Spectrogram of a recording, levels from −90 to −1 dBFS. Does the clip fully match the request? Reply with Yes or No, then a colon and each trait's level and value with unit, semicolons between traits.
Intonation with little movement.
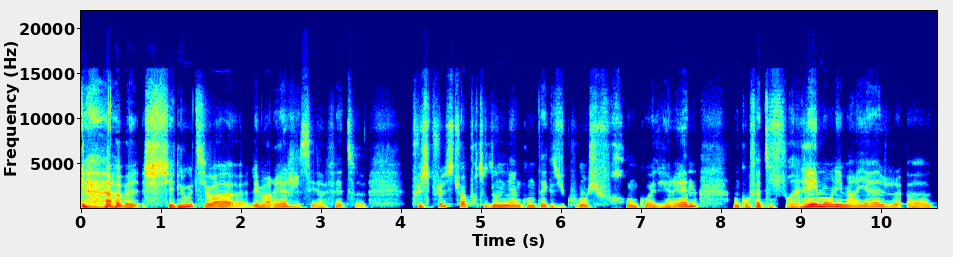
No: average, 3.1 semitones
